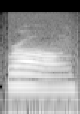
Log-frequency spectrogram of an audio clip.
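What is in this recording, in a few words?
"wrong" female; voice; Web Clip Empire 150,000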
